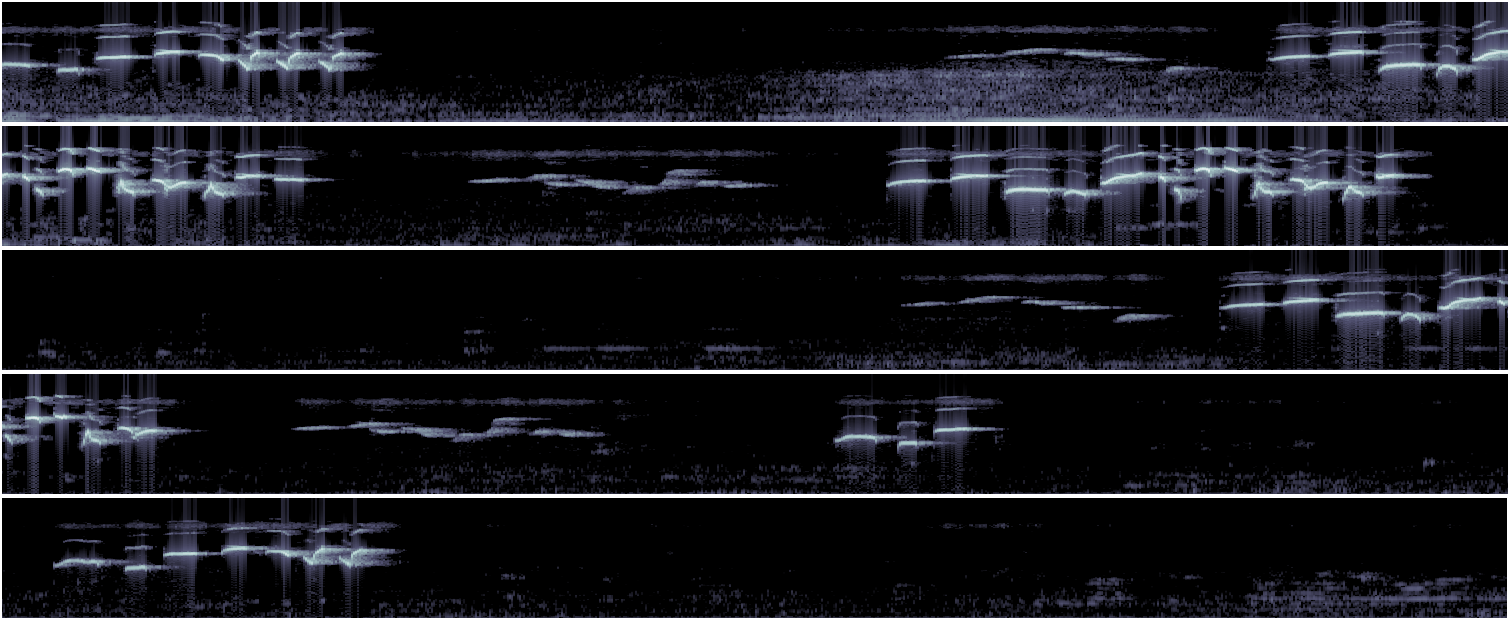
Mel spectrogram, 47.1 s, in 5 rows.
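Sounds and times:
Oriental magpie-robin singing: 0.0 - 2.4, 5.9 - 11.5, 12.3 - 18.4, 24.3 - 32.2, 33.4 - 34.6, 37.9 - 40.2.

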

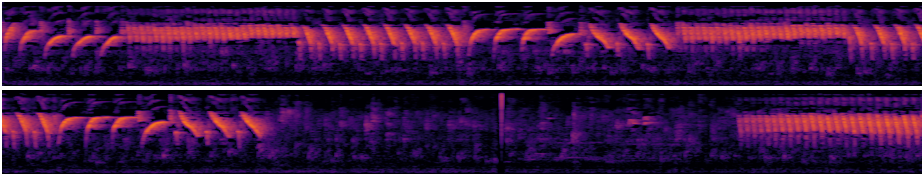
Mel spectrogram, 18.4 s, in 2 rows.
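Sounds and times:
canary singing with buzzy rolling trill: 0.0 - 12.0, 16.6 - 18.3.

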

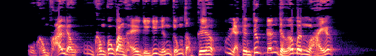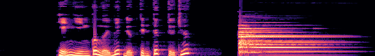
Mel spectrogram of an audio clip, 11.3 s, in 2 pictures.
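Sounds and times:
speech: 0.4 - 5.1, 6.5 - 8.6
single bell strike ringing: 9.2 - 11.2.

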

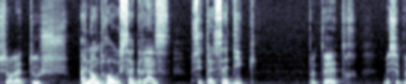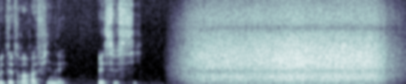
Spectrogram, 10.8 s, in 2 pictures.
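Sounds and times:
speech: 0.0 - 3.4, 4.1 - 8.0
electronic white noise: 7.7 - 10.8.

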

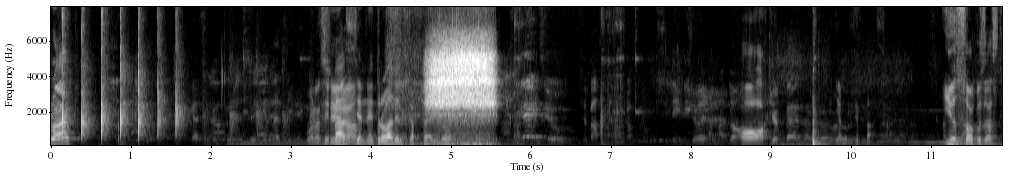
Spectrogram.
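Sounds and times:
speech: 0.0 - 0.4, 3.2 - 5.6, 8.6 - 10.5, 11.2 - 11.8
rhythmic hand claps welcoming a professor on an Italian show: 0.0 - 1.8.

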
